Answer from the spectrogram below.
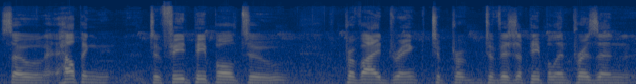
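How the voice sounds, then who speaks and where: Measured church minister, street noise behind. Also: male voice, medium pitch, level tone, mellow. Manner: measured, reflective, slightly formal. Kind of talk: explanatory interview.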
